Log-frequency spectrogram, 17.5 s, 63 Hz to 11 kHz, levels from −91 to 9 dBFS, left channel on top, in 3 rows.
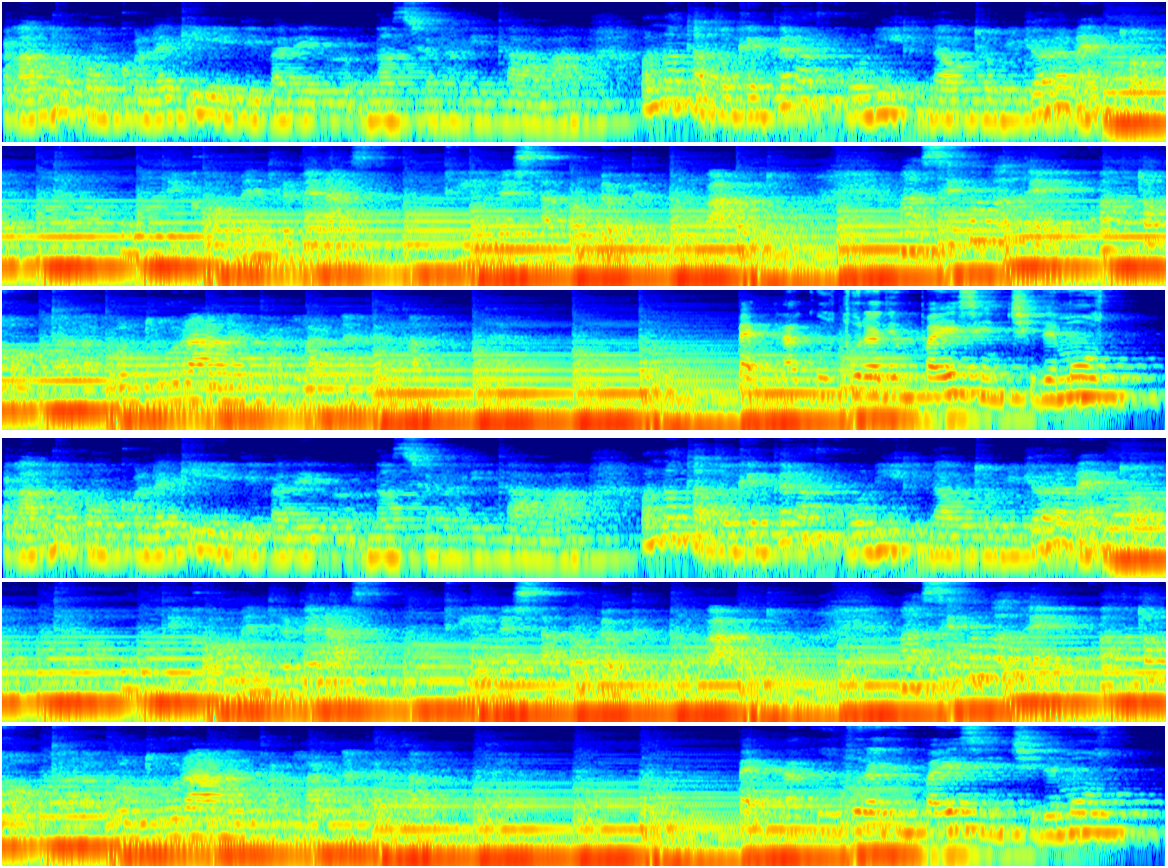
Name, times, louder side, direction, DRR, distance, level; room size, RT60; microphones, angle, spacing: voice 1, 0.0-7.6 8.0-14.2, left 1 dB, ahead, -7 dB, 0.9 m, -26 dB
sound 1, 5.5-16.2, equal, 85° left, 0.7 m, -15 dB
voice 2, 15.3-17.2, left 4 dB, 60° left, 7 dB, 0.3 m, -21 dB
4.1 x 3.0 x 2.4 m, 0.99 s
head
